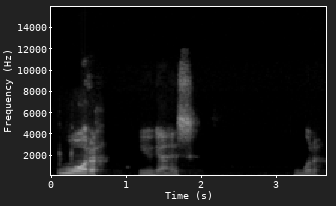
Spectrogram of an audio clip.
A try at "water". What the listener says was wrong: No, I don't say water. I say water. There's no R. There's no second R. I say it fast, but there's no second R.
